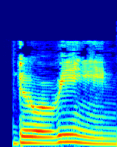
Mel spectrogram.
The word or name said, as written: dourine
